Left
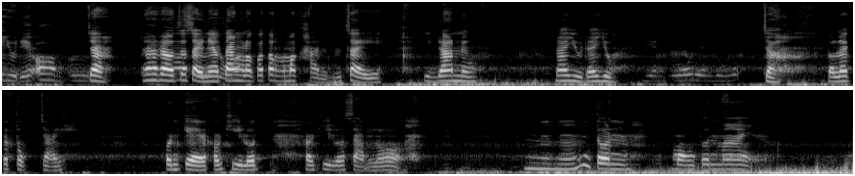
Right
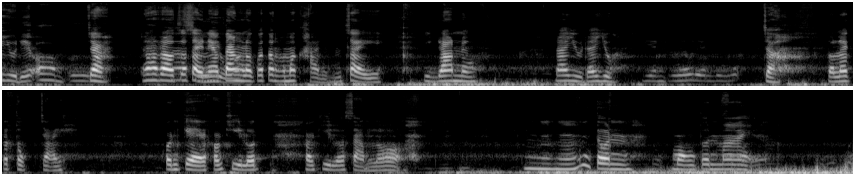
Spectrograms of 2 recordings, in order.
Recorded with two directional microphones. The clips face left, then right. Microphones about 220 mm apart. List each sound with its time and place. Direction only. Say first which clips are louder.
0.0 s speech: right 4 dB; 15° right (ahead or behind)
0.9 s a woman's voice: even; 5° left (ahead or behind)
2.3 s speech: right 1 dB; 10° right (ahead or behind)
3.1 s a woman's voice: even; 10° left (ahead or behind)
5.5 s speech: left 3 dB; 30° left (ahead or behind)
6.4 s a sound: right 6 dB; 15° right (ahead or behind)
7.6 s a woman's voice: left 2 dB; 25° left (ahead or behind); by 12.7 s 5° left (ahead or behind)
13.8 s speech: right 3 dB; 5° left (ahead or behind)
